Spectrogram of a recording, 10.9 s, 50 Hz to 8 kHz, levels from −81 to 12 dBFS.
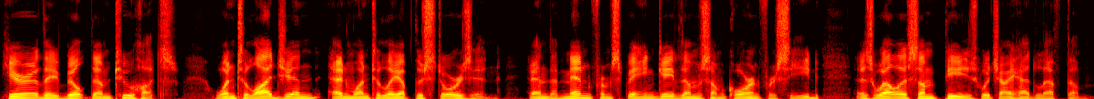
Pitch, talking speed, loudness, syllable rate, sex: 120 Hz, 215 wpm, -17 LUFS, 4.5 syllables/s, male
